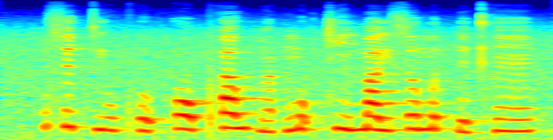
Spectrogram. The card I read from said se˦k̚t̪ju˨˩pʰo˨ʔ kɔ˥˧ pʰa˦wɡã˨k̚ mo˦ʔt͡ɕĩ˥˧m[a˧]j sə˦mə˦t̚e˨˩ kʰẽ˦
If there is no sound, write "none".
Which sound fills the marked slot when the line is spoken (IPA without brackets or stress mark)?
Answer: a˥˧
